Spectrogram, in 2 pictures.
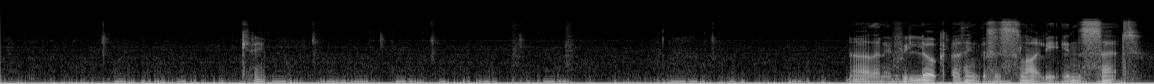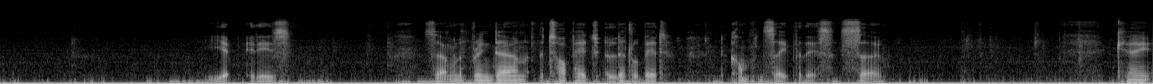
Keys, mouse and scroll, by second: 2.5 alt+right click, 2.8 alt+middle click, 4.1 middle click, 4.6 alt+middle click, 5.3 middle click, 6.0 alt+middle click, 6.6 middle click, 8.5-10.6 alt+middle drag, 11.3 middle click, 11.6 alt+middle click, 13.8 alt+click, 13.8 alt+middle click, 13.8 alt+right click, 18.1 middle click, 19.3 alt+click, 19.3 alt+middle click, 19.3 alt+right click, 20.0-22.5 alt+drag, 20.0-22.5 alt+middle drag, 20.0-22.5 alt+right drag.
